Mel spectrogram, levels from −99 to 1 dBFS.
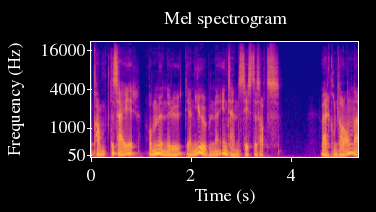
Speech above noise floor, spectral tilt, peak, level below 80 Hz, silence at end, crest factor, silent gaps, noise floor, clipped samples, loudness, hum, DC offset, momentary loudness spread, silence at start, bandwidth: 47 dB; -5.5 dB/octave; 0 dBFS; -42 dBFS; 0 s; 18 dB; none; -65 dBFS; under 0.1%; -20 LUFS; none; under 0.1%; 8 LU; 0 s; 19 kHz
